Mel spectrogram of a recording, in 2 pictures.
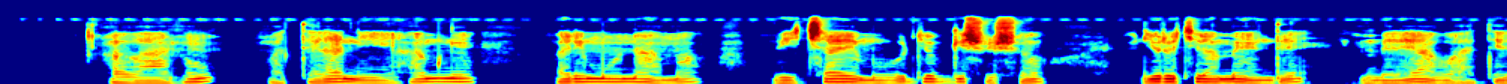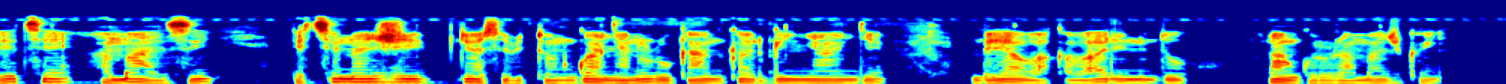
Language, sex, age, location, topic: Kinyarwanda, male, 18-24, Kigali, government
